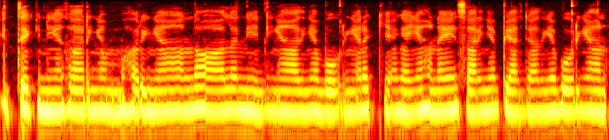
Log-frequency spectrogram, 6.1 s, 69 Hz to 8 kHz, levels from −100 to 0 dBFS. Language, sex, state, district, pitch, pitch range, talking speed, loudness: Punjabi, female, Punjab, Fazilka, 185 Hz, 185-195 Hz, 160 wpm, -17 LUFS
